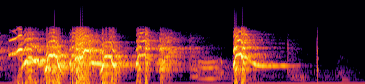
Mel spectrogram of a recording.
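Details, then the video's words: Home recording of Miniature Schnauzers Khloe, Ruby and Spencer, who howl daily; a few short yipping howls and barks, then a lone falling howl note fading into quiet. "Miniature Schnauzers Howling!"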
